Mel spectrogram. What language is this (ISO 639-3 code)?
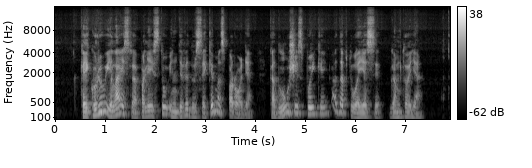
lit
